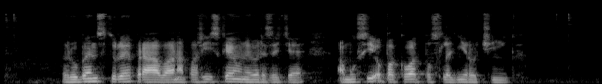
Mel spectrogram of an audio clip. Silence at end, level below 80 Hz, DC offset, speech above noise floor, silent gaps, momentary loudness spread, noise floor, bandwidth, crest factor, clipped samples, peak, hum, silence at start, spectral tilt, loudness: 0.95 s; -60 dBFS; under 0.1%; 33 dB; none; 12 LU; -58 dBFS; 11.5 kHz; 20 dB; under 0.1%; -6 dBFS; none; 0.65 s; -5.5 dB/octave; -26 LUFS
